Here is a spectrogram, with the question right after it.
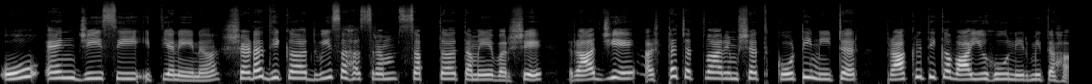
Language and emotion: Sanskrit, neutral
